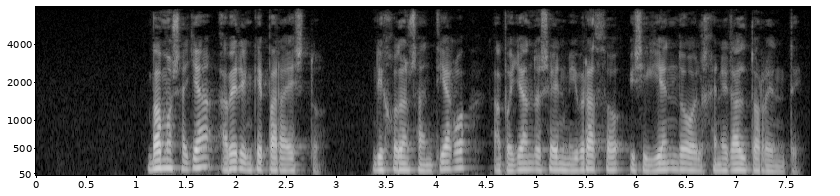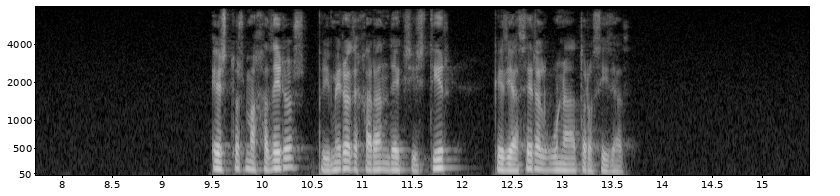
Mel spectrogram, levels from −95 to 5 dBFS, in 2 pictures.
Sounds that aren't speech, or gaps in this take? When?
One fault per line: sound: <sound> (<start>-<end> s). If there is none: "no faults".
no faults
